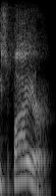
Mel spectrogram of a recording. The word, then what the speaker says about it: Speier: please throw half congresswoman Jackie Speier rhymes with liar running around saying all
